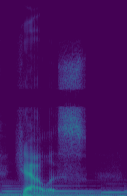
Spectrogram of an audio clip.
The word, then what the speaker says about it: callous: Stress the first syllable. C-A-L-S. And again, reduce that ending. Callous. Callous. The source noted Spanish-Italian speakers might need to watch that ending. It's not a full ows sound. Just A-S.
